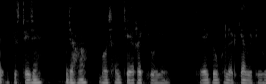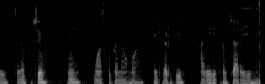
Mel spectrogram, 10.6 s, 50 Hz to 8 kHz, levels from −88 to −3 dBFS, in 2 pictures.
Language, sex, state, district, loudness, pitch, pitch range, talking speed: Hindi, male, Bihar, Bhagalpur, -52 LUFS, 105 Hz, 100-115 Hz, 160 wpm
